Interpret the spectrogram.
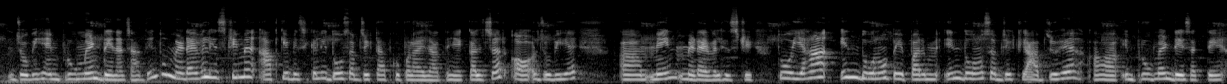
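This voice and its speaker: A woman's voice: on the high side, a little hiss or hum. Young woman explaining college procedures. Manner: conversational, many fillers, mixes English words into Hindi. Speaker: student guidance youtuber. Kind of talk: explainer video.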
